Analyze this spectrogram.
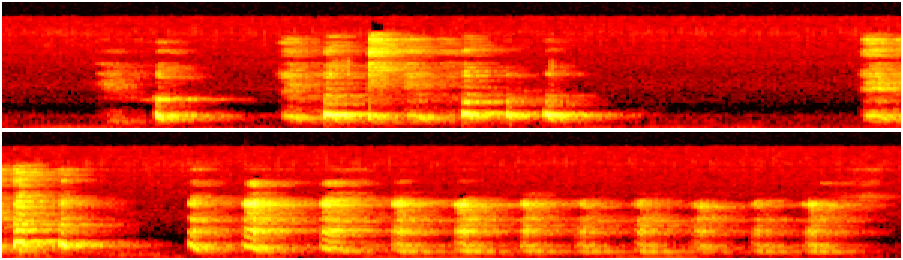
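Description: A man laughing hard in voiced bursts, breaking off for about a second partway through, then going on in a long, even run of short laughs at about three or four a second.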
